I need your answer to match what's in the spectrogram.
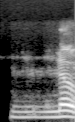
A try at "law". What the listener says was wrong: That's L-O-W. Low. Law. Aw sound. See, it is still A, but we pronounce it as law.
